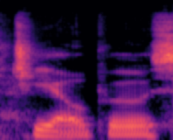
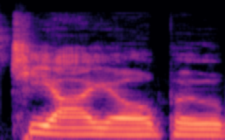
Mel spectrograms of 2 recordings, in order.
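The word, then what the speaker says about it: Teahupo'o: off the end of the road yeah it's chopo and I don't even say it right tiio poo but but hey it's a pretty cool place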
